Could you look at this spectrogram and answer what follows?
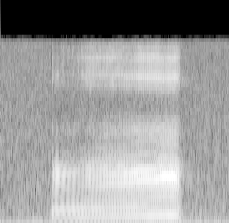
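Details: Sleeping dog snoring: a single drawn-out, buzzing snore that rises slightly in loudness over about a second.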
